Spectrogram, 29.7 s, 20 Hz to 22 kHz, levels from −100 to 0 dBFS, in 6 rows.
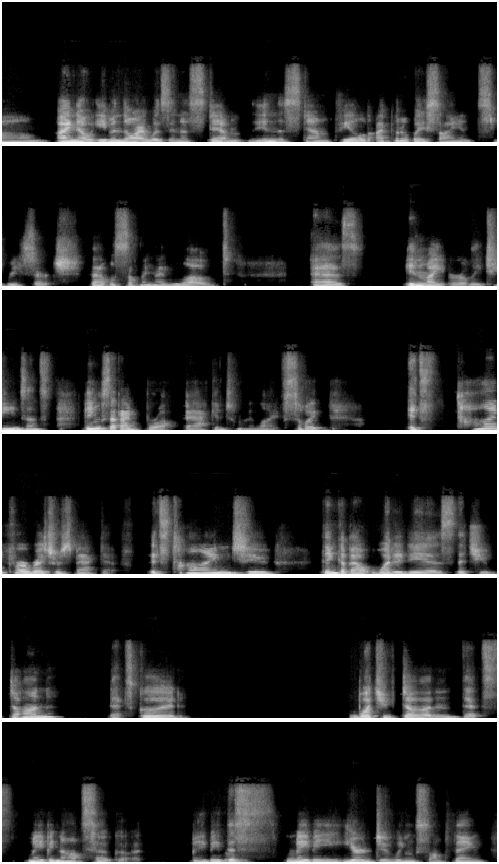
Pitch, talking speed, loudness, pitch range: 205 Hz, 145 wpm, -27 LUFS, 180-230 Hz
